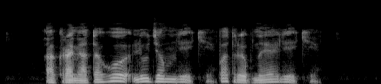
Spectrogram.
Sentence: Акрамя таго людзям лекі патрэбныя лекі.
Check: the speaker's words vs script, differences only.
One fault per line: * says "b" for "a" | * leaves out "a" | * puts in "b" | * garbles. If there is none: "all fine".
all fine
